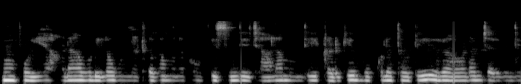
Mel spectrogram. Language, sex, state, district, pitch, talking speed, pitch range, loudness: Telugu, female, Telangana, Nalgonda, 185 Hz, 115 wpm, 180-190 Hz, -21 LUFS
